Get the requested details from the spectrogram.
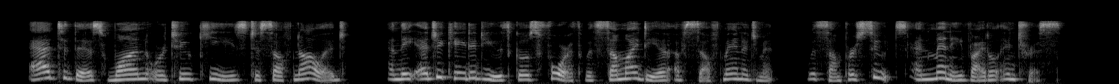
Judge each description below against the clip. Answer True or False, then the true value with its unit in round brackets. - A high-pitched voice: True (230 Hz)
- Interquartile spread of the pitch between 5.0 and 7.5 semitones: False (3.6 semitones)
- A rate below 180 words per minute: True (155 wpm)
